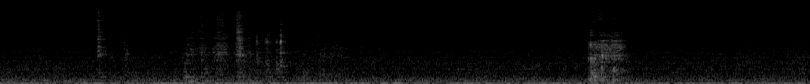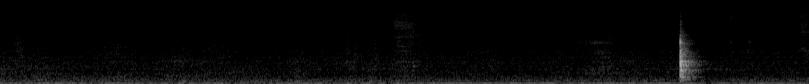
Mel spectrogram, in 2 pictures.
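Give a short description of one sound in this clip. Small tools and a wooden board knock together now and then.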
